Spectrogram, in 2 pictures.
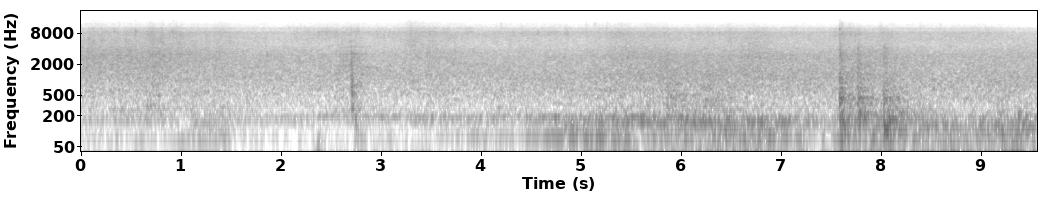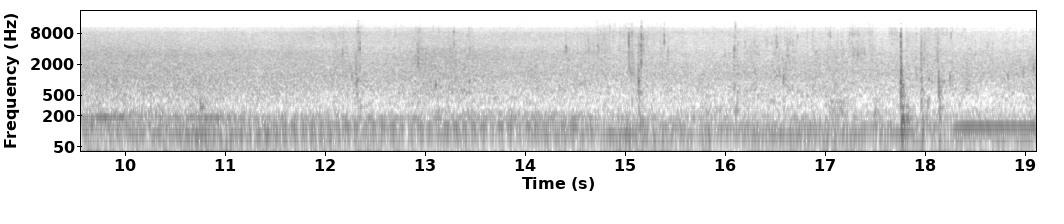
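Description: Wind blows across the water outdoors.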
